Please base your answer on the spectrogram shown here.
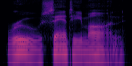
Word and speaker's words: ressentiment: Ressentiment, pronounced rue-sentiment, is not simply resentment.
